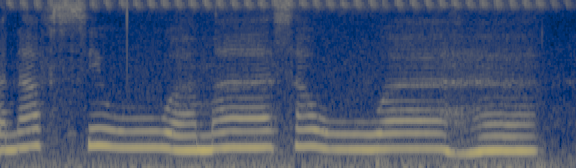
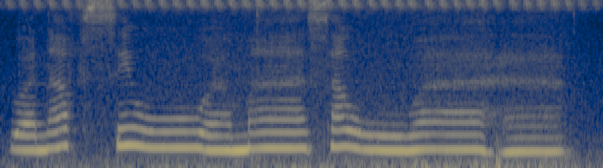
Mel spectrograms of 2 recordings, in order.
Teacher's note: Bukan wa nafsin, tapi langsung dimasukkan ke huruf berikutnya. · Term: idgham bi gunnah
